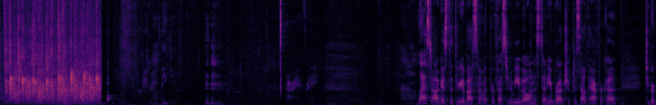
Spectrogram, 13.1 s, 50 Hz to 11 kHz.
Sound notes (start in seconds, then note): 0.0 applause; 2.8 whispering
